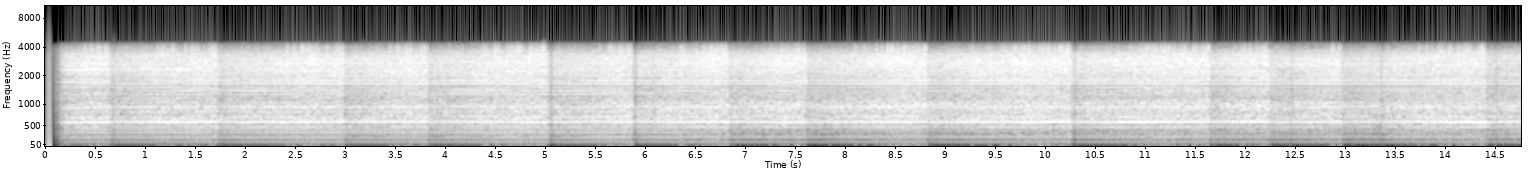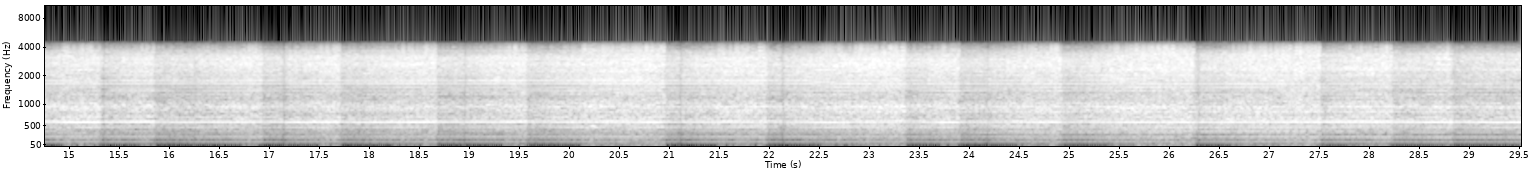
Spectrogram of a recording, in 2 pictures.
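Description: Small engine of a two-man tea harvesting machine running steadily at speed while its cutter shears the tops of tea bushes.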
